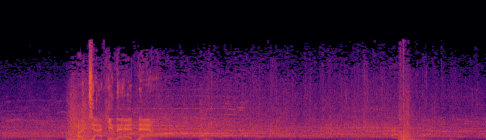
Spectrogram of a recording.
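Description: A body slams heavily onto a wrestling mat.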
